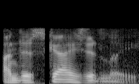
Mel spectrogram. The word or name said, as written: undisguisedly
